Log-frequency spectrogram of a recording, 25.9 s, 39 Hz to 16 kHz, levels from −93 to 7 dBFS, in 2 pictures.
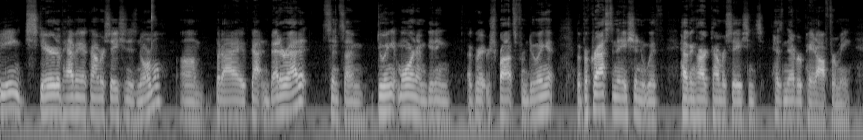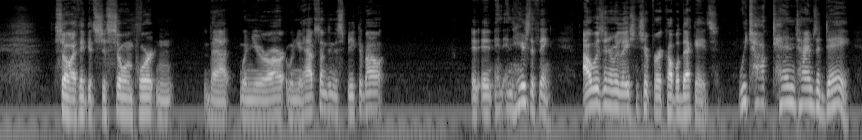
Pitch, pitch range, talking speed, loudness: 120 Hz, 105-130 Hz, 185 wpm, -26 LUFS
